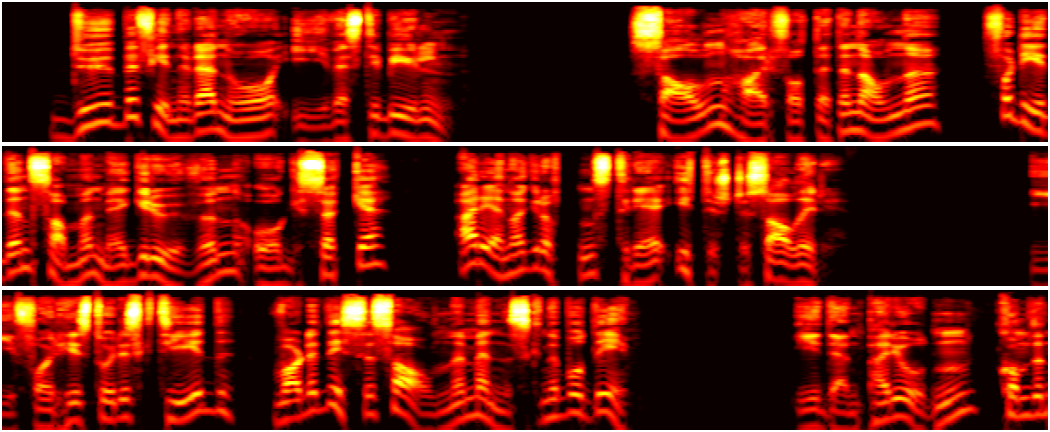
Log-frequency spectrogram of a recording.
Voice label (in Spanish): Masculino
